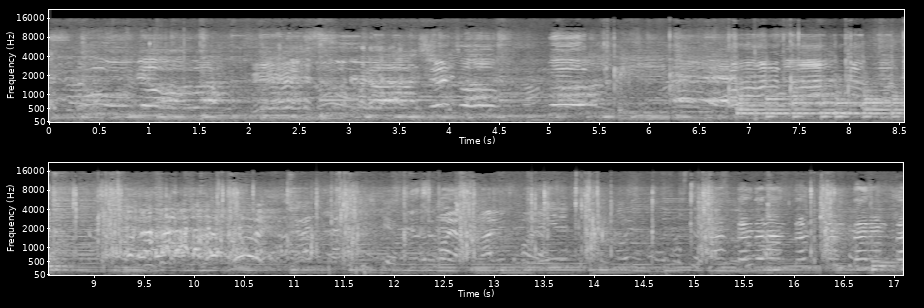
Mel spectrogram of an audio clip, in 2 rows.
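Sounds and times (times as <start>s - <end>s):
song with singing voices: 0.0s - 8.9s, 15.2s - 17.0s
steady repeating beat: 6.9s - 8.8s.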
